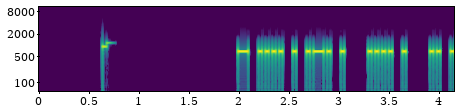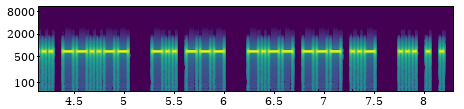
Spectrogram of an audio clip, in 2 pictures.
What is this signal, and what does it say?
Morse code, heard as a keyed tone, about 34 wpm, 700 Hz. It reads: THERE HE IS, DO YOU SEE
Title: Sentences from Top 100 Words 35wpm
